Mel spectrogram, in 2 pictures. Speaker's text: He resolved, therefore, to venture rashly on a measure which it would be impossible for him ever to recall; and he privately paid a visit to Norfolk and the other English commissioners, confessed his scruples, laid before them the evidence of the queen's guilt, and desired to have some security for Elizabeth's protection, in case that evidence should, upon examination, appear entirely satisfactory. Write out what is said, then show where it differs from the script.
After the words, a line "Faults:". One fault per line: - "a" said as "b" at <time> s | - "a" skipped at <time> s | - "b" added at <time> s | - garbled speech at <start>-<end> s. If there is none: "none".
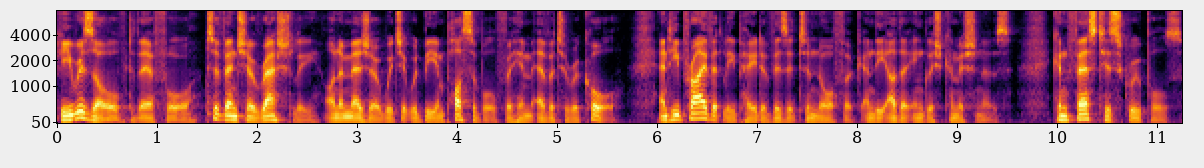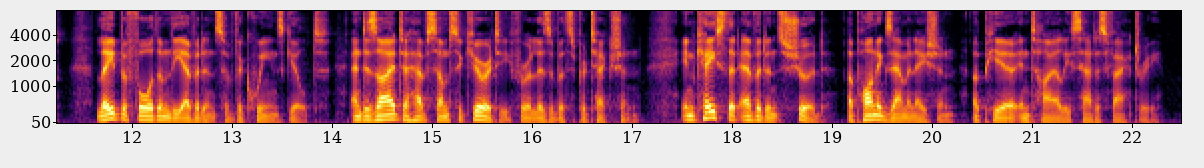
He resolved, therefore, to venture rashly on a measure which it would be impossible for him ever to recall; and he privately paid a visit to Norfolk and the other English commissioners, confessed his scruples, laid before them the evidence of the queen's guilt, and desired to have some security for Elizabeth's protection, in case that evidence should, upon examination, appear entirely satisfactory.
Faults:
none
